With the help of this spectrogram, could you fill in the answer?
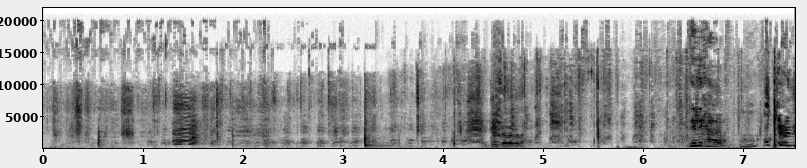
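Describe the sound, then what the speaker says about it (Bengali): A hen clucks in a village setting, intermittent soft clucks and a few louder squawks heard under ongoing conversation, with a dog sound mixed in faintly. "আমি তো বলছি মুরগি কক কক করে"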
